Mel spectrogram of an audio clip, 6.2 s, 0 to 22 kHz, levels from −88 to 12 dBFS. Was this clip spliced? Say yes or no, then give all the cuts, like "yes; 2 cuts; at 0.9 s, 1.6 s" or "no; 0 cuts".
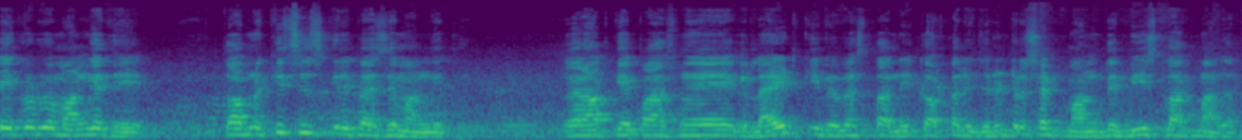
no; 0 cuts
